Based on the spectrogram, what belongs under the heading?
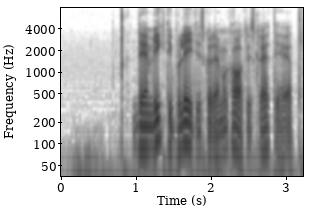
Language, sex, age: Swedish, male, 34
